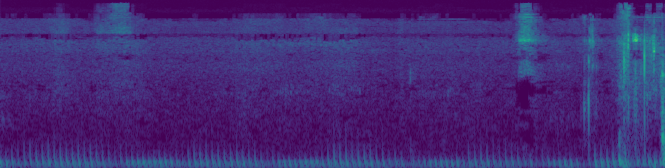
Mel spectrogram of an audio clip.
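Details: Steady, low rumbling purr from a cat, pulsing rapidly and evenly for several seconds, with a few brief clicks and rustles near the end.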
